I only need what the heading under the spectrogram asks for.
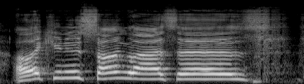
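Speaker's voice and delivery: very high, slow, strung-out junkie drawl. Quoting a man's line while he fiddles with a coffee filter, junky voice. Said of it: "He says in his junky voice".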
